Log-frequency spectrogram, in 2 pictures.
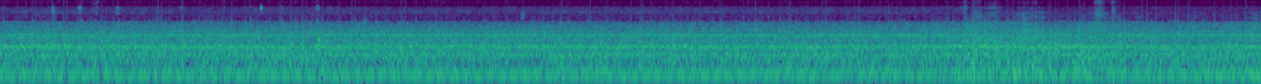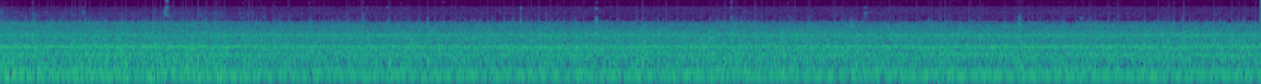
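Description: Steady electric motor hum: a low drone with a fixed higher tone, unchanging throughout, with a few faint light clicks.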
